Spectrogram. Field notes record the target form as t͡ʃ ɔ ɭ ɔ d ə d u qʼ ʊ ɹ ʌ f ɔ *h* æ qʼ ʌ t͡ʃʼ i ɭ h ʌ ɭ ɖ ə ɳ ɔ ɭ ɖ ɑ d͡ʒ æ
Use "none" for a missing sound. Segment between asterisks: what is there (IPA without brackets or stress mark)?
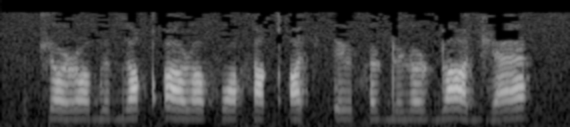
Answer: h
